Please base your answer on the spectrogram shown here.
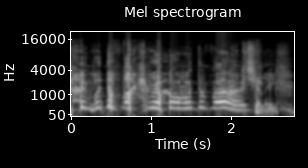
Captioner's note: laughing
